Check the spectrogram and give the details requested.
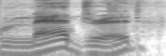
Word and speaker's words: Madrid: on my video to madrid or madrid as they like to pronounce it there i'll probably stop up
